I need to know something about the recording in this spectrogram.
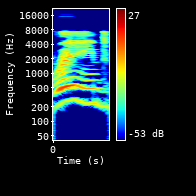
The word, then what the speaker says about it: reign: Um and rained meaning is is not like rain from the sky. It's not precipitation. Rain it's spelled rei gn is a pyramid of time where somebody rules.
